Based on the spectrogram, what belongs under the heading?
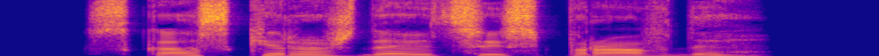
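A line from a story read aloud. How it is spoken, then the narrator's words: Soft and quiet. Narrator (Russian): мягко, негромко ответил Николас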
